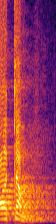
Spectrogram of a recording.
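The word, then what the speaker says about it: autumn: example में देखते हैं ऑटम ऑटम फ्रेंड्स ए य टी य एम ए एम के बाद क्या आ गया ए अगर हमें ये नियम ना पता रहे कि एम के बाद ए आने पर एन साइलेंट होता है तो ऐसे शब्दों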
